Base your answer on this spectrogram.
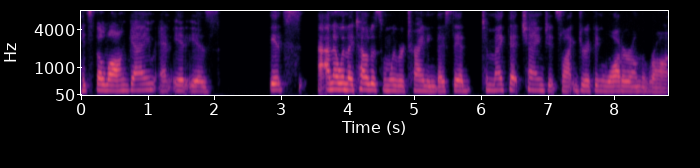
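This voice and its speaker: Against a quiet background, a woman with a Texan accent speaks at a moderate pace with fairly even intonation. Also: medium pitch for a woman. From Texas. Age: 60s. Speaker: dyslexia therapist. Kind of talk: casual interview chat.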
